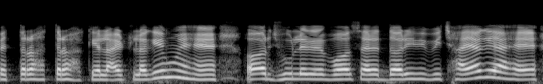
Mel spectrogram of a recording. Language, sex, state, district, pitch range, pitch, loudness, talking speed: Hindi, female, Jharkhand, Palamu, 230-250 Hz, 235 Hz, -13 LUFS, 185 wpm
